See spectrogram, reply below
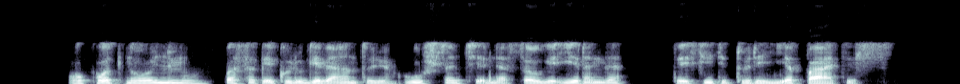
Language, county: Lithuanian, Telšiai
